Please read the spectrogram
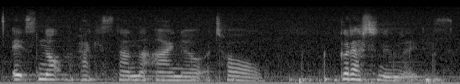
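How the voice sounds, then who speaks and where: With noticeable background noise and audible room echo, a woman speaks in a Manchester accent. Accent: northern English (Manchester area). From northern England, near Manchester. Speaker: education director, workshop speaker. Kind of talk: conference workshop presentation. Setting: conference room with live audience.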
